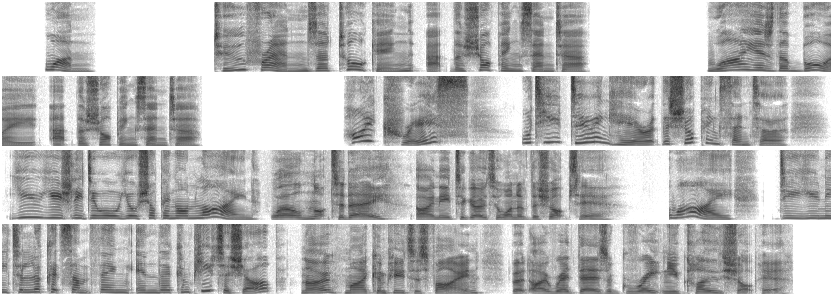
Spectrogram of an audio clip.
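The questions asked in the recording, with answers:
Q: Why is the boy at the shopping centre?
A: To visit a great new clothes shop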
